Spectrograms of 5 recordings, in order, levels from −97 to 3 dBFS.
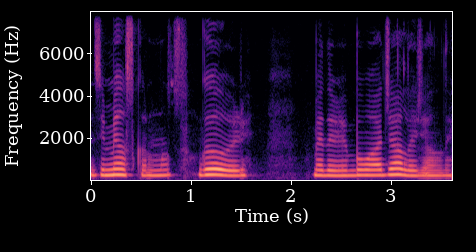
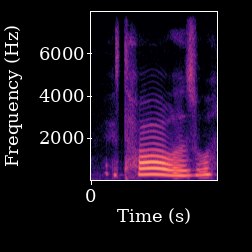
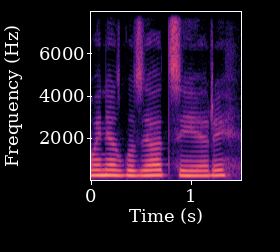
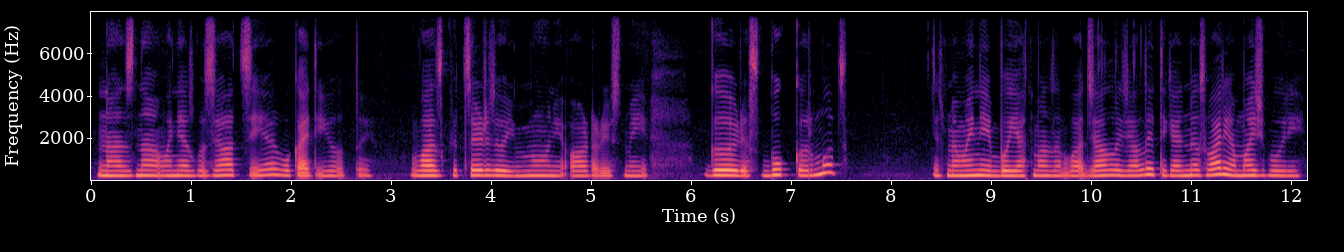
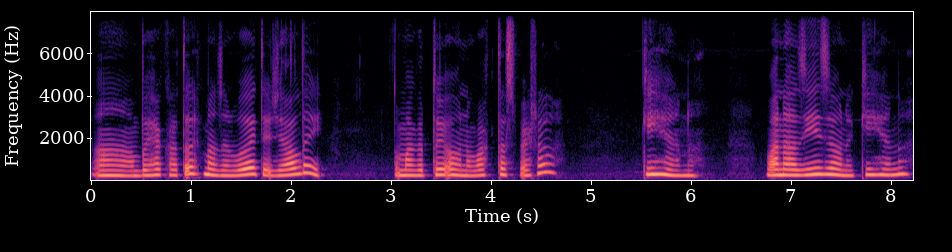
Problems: background sounds at intervals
